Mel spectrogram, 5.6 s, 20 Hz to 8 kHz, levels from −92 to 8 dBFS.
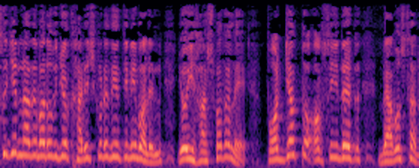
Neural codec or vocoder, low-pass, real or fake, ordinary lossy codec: none; 7.2 kHz; real; none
